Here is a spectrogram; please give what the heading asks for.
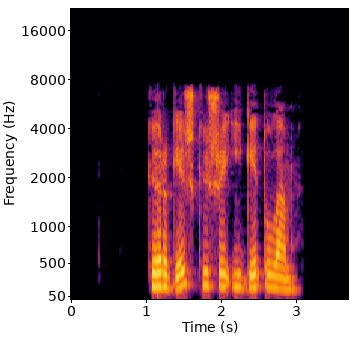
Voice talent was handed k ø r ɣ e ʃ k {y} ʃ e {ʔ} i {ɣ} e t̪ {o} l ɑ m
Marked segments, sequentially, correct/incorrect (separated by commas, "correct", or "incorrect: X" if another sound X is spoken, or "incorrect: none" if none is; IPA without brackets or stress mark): correct, correct, correct, incorrect: u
